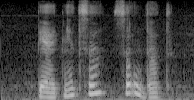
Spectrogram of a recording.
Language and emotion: Russian, neutral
